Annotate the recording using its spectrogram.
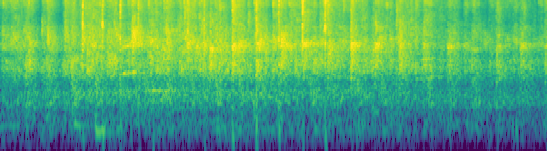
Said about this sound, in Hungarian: Egy nagy tapsot szeretnék kérni az összes ellenzéki képviselőjelöltnek a közönségtől.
